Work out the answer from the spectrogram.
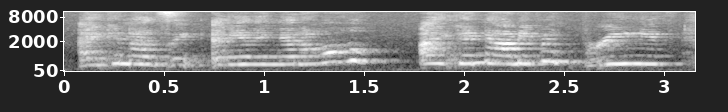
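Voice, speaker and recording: Woman doing a squeaky chirping little squirrel. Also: a little fast, roomy sound. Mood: pleading. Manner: squeaky chirping sing-song. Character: cheeky excitable young male squirrel.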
